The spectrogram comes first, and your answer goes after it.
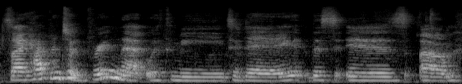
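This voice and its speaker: A woman's voice: lowish voice, slow pace. A woman in her thirties, born in Denmark with Danish as her first language, chatting casually as a pediatrician answering interview questions, with lots of "uh" and "um". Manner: chatty, with frequent "uh" and "um" fillers. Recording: echoey room with faint hum.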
